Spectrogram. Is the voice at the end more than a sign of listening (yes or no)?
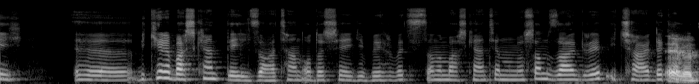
no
